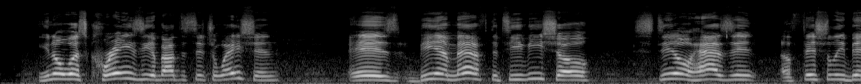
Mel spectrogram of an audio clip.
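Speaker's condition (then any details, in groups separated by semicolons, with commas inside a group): No condition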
